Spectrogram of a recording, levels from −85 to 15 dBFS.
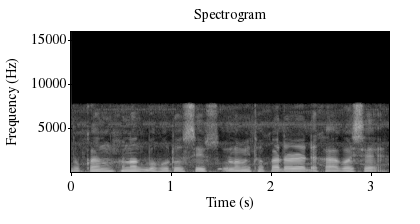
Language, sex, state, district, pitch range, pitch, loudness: Assamese, male, Assam, Hailakandi, 115-150 Hz, 130 Hz, -17 LUFS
